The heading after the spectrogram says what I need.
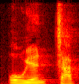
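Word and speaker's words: Võ Nguyên Giáp: 베트남의 장수 예 보구엔지압이라는 보엔 잡 이게 이제 그 베트남 발음이 이 보엔 잡이라는 사람이 잡이 잡이지 스티븐 잡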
